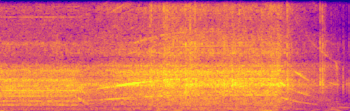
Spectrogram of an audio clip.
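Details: Perrysmith vacuum after repair: motor had kept jamming and stalling from clogged hair; cleaned, drilled and bearing adjusted back. Strong, steady high-pitched motor whine holds even, then winds down at the end; motor runs healthy.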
